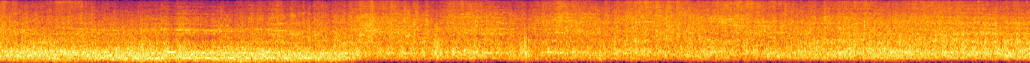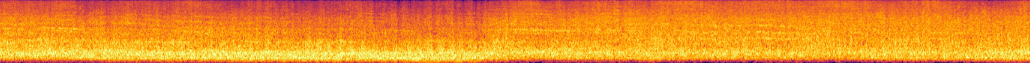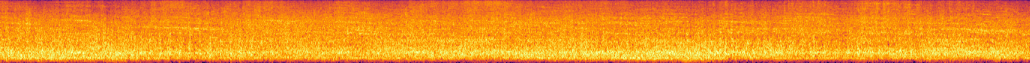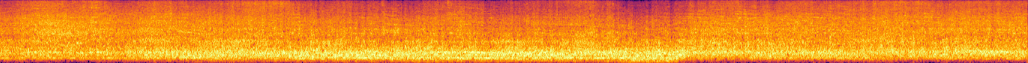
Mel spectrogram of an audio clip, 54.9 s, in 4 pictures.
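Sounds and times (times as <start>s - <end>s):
train rumbling past: 0.0s - 54.9s
wheels clicking over rail joints: 0.0s - 54.9s.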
